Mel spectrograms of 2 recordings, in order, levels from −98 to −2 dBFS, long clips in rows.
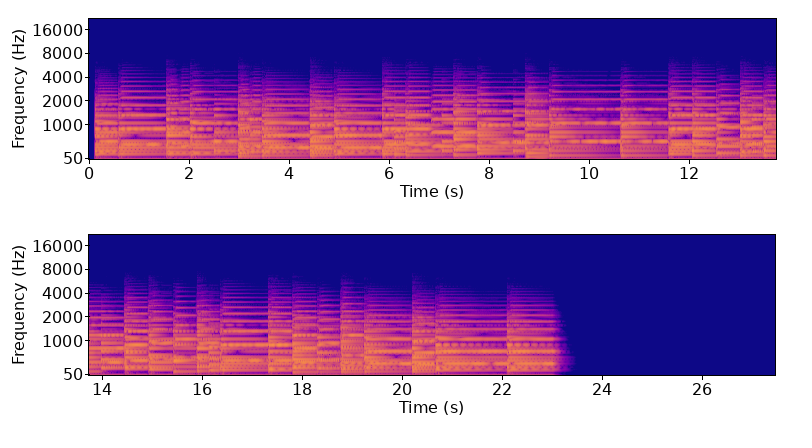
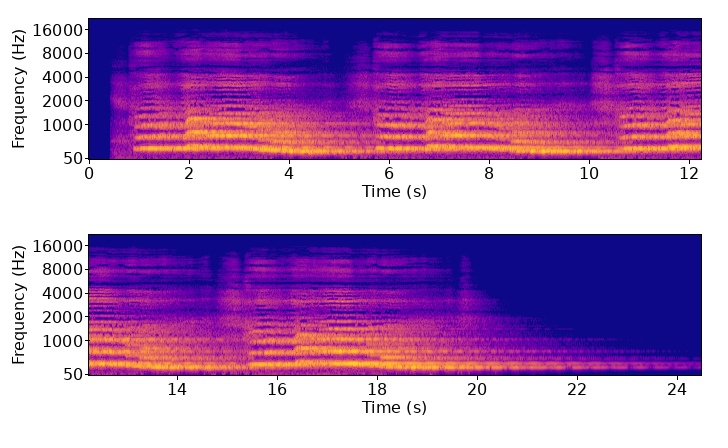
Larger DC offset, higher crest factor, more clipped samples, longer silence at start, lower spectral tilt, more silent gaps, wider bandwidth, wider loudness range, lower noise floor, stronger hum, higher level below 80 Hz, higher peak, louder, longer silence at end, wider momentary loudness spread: first, 0.4% vs under 0.1%; about the same, 16 dB vs 16 dB; neither; second, 0.1 s vs 0.9 s; first, -9.5 dB/octave vs -5.5 dB/octave; neither; second, 5.4 kHz vs 11 kHz; about the same, 4 LU vs 5 LU; second, -58 dBFS vs -68 dBFS; neither; about the same, -66 dBFS vs -66 dBFS; second, -14 dBFS vs -2 dBFS; second, -29 LUFS vs -19 LUFS; first, 3.85 s vs 2.85 s; second, 5 LU vs 13 LU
